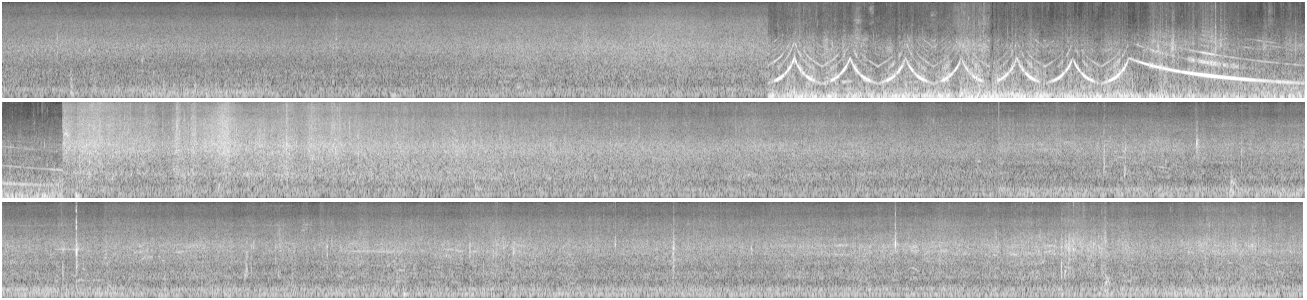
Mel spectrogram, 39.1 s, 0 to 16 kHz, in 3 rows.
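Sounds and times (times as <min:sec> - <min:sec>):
steady rushing noise: 0:06.7 - 0:23.0
emergency siren yelping: 0:07.6 - 0:13.8.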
